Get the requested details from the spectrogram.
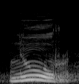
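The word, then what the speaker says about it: نور: Again, here we have to pronounce the letter ra in tafkhim. Why? Because ra is sukun, it has a sukun at the top, and it comes after waw maddi. There, in this example that you see, that waw is called waw maddi or maddi waw. Nur, nur. We pronounce it nur.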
